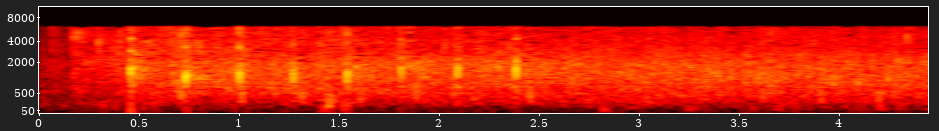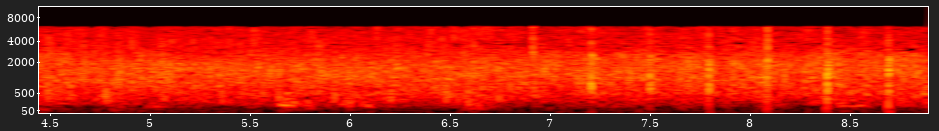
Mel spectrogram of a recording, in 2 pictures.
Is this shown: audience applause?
yes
